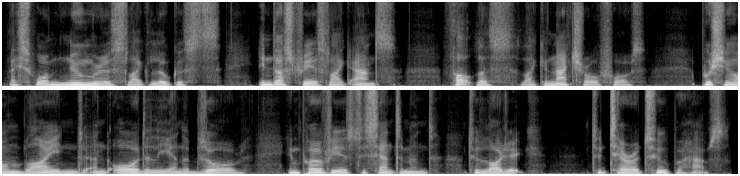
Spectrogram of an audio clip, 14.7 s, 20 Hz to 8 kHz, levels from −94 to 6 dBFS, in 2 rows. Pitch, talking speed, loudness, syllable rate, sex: 150 Hz, 120 wpm, -19 LUFS, 4.2 syllables/s, male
